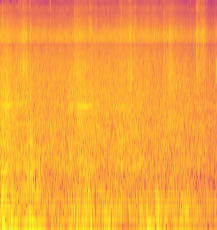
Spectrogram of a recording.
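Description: Wind blows by a river on a ski and Tenkara fly-fishing day, a steady low rumble of gusts buffeting the microphone with a faint wash of moving water beneath.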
